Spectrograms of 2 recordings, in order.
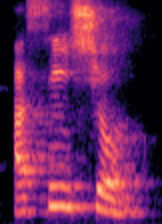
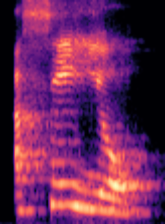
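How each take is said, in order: First: The double L sounds like an sh sound. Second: The double L sounds like a y sound. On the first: "com som de X" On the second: "como se fosse um, um I, um Y"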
